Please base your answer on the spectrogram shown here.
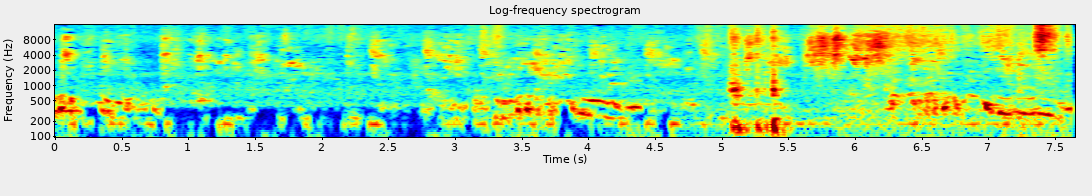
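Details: Home-bred gola pigeons kept at home, about forty birds; low soft cooing in repeated rolling phrases, alongside flutters, scratching and faint room noise.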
